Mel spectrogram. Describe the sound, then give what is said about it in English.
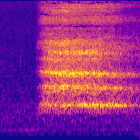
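A deep breath during a guided meditation class begins abruptly as a soft, airy rush and continues steadily, a sustained breathy flow with no talk over it. “We begin by taking three deep breaths in through the nose, filling your body, and out through the mouth.”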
